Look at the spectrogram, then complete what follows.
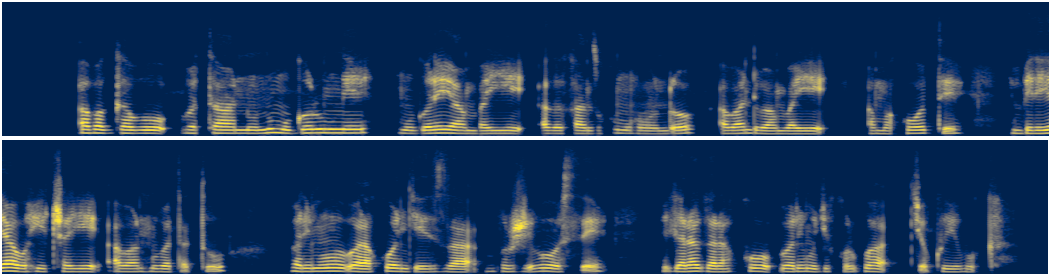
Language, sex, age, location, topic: Kinyarwanda, female, 18-24, Nyagatare, government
